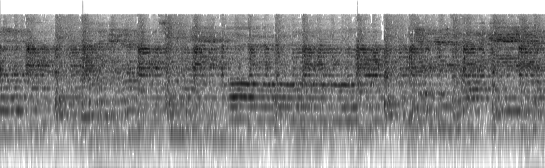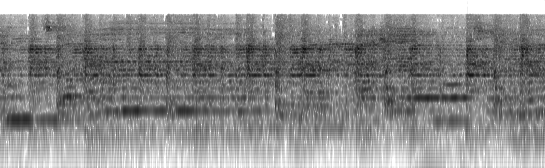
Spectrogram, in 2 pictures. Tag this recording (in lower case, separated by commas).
music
